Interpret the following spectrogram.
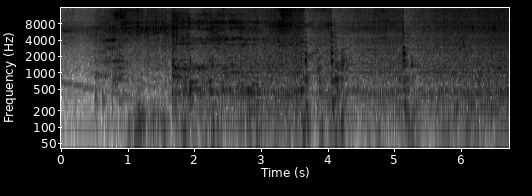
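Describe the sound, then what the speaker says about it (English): Zucchini sautéing in melted butter with seasonings in a small RV kitchen, a steady broadband sizzle with occasional utensil stirring and clinks, close and fairly loud throughout. "I'm just sauteing the zucchini with a couple of different seasonings and some butter"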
